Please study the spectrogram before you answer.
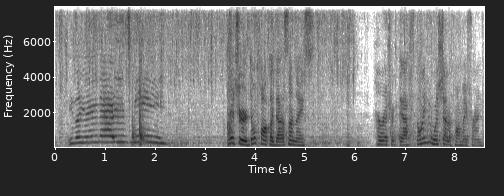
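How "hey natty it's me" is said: put-on drunk voice, slow, high, drawn out. Guessing the early-morning call was a drunk call: imitating a drunk caller. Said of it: "it's probably a drunk call".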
